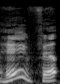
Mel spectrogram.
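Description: It sounds like talking to a puppy.

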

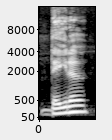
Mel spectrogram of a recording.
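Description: It is said with an American pronunciation. "Big old America"

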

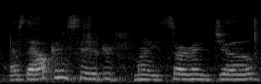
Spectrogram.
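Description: It sounds like offering Job up to be tested.

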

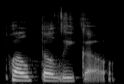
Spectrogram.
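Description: The r sounds are pronounced like l. This is how people in Puerto Rico say it. "in Puerto Rico they don't say their R's, they say L's"

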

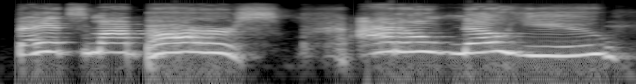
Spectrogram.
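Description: It is said in Bobby Hill's cartoon voice.

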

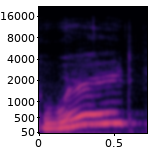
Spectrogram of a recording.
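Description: The pitch rises at the end like a question. It asks something. "the first one's kind of like a question"

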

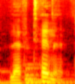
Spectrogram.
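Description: The word is pronounced the British way. "in British they say lieutenant"

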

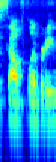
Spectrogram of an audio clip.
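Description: The full name is said with every syllable. "Instead of"

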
